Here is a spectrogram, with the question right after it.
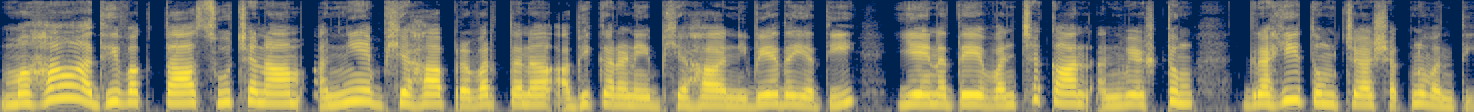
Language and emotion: Sanskrit, neutral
